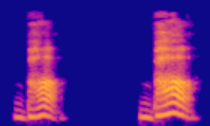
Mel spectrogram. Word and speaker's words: भ: a crane the next कसोनेंट इज भ we know matching sound in English it कैन be best described as the sound of ब इन the word bat बट अ lot breath here an example of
